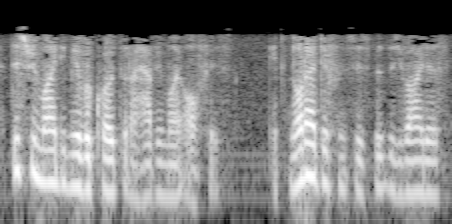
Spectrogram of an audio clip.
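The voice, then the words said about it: English accent. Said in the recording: “your beautiful English accent”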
